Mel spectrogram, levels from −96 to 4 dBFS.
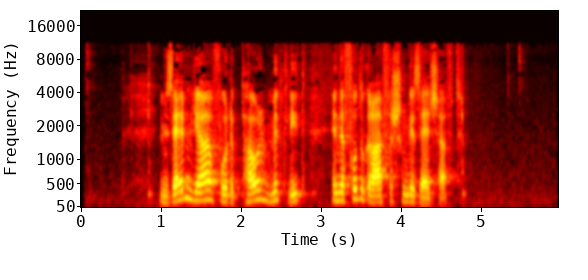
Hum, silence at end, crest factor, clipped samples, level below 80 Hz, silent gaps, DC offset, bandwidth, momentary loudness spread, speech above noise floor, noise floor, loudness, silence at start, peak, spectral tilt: none; 1.15 s; 22 dB; under 0.1%; -68 dBFS; none; under 0.1%; 11.5 kHz; 19 LU; 42 dB; -63 dBFS; -21 LUFS; 0.85 s; 0 dBFS; -3 dB/octave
